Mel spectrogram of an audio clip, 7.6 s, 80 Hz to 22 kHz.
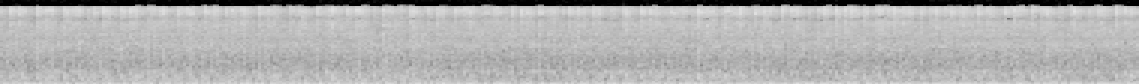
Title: ducati monster 696 795 796 1100 with engine misfire problem!!!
